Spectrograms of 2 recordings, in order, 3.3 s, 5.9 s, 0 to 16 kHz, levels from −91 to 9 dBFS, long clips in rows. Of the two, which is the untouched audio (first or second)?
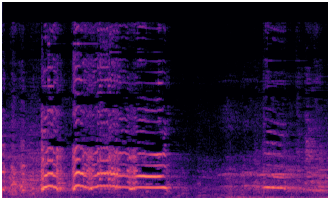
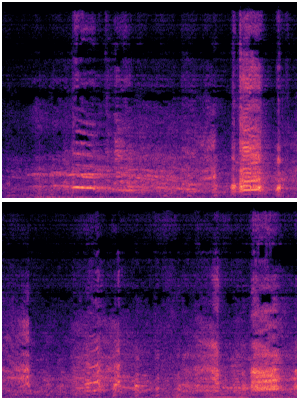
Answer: first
